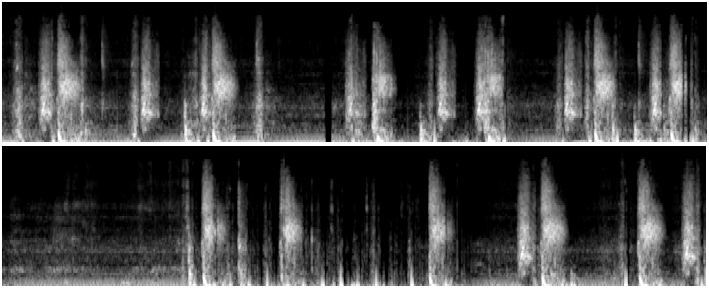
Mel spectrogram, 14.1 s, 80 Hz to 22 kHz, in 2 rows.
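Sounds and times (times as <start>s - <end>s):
punch hits and swishes: 0.1s - 2.7s, 3.4s - 7.0s, 8.9s - 10.5s, 11.2s - 14.0s.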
